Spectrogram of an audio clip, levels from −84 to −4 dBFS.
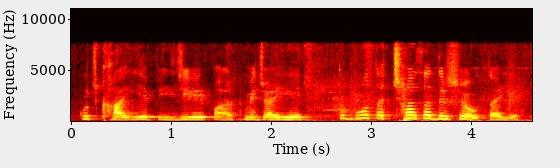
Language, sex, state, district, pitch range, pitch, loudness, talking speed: Hindi, female, Uttar Pradesh, Deoria, 210-280 Hz, 225 Hz, -23 LUFS, 180 wpm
